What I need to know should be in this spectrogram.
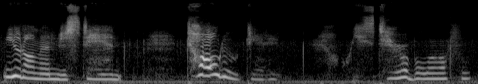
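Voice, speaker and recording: A woman's voice: sits high, expressive, a little slow, a bit bright, slight background noise, poor audio. An actress voicing a frightened, tearful little girl in a 1940s radio drama. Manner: timid, tearful.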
